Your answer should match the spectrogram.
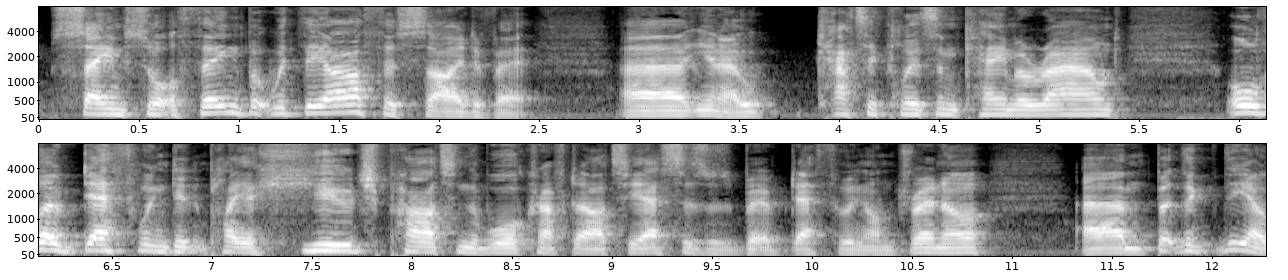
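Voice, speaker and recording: A man's voice: fairly low pitch, a bit bright. A man hosting a gaming channel in a casual, conversational podcast style, rambling and digressive, with emphatic, opinionated delivery.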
